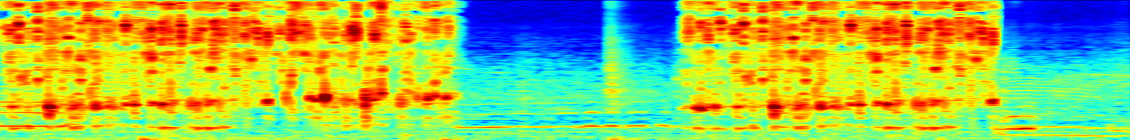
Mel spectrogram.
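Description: Orange ice candy mixture is poured into small plastic bags, giving two bursts of splashing liquid pouring close by, separated by a short pause with a faint tap, and followed by quieter trickling.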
